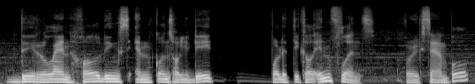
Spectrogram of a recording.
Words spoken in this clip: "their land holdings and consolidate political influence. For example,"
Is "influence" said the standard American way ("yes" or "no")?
yes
